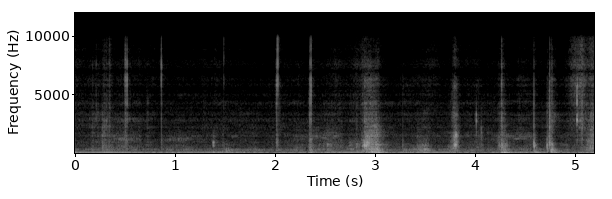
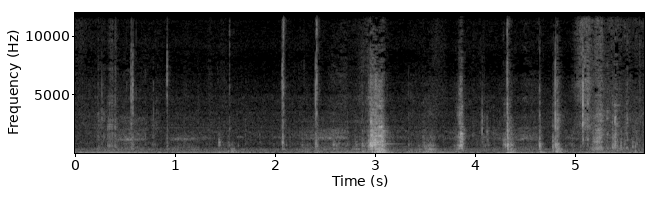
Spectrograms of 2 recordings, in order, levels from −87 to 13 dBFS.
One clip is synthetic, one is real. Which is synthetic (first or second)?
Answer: first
